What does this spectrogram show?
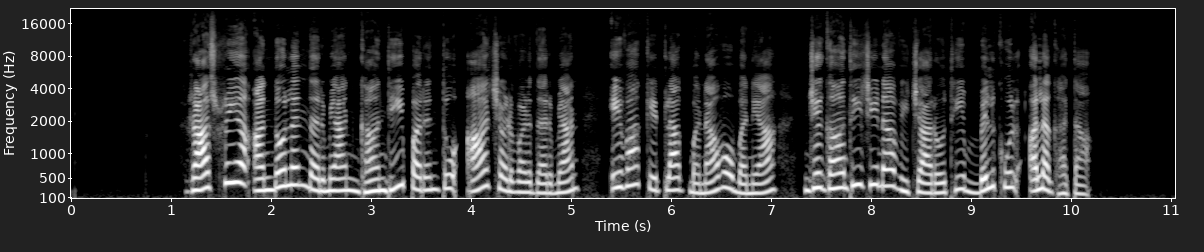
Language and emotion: Gujarati, neutral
